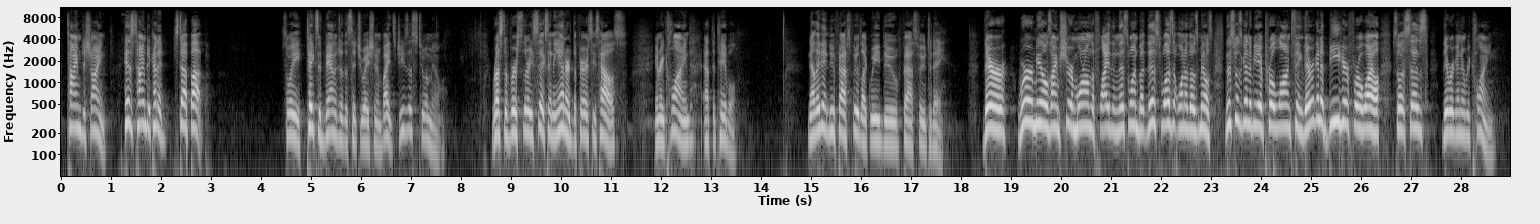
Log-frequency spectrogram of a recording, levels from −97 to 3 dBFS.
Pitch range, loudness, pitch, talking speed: 165-240 Hz, -23 LUFS, 210 Hz, 195 wpm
